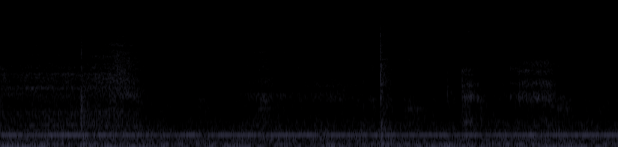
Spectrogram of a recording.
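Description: Pencil scratching across paper in quick scumbling strokes while drawing, a soft, close, continuous rasp with small bursts of scribbling over a faint steady hum.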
